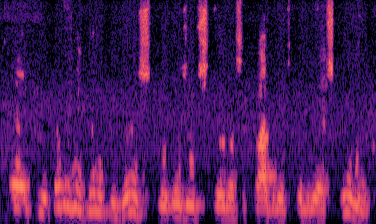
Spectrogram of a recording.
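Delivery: muffled, distant mic; muffled audio. Real, not acted. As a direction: sound muffled like a bad connection. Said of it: "Seu som tá ruim, ... tá abafado".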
